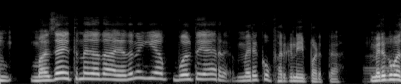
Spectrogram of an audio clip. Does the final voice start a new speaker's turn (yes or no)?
yes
